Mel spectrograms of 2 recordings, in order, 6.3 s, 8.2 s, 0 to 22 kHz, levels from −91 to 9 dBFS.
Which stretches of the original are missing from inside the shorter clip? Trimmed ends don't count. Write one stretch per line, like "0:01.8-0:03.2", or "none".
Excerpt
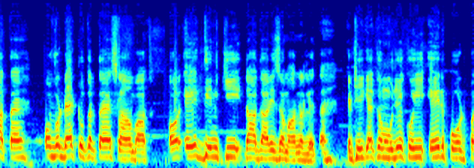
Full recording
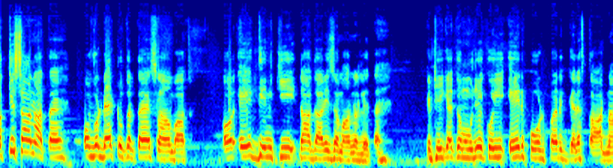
0:02.6-0:02.8
0:05.2-0:05.6

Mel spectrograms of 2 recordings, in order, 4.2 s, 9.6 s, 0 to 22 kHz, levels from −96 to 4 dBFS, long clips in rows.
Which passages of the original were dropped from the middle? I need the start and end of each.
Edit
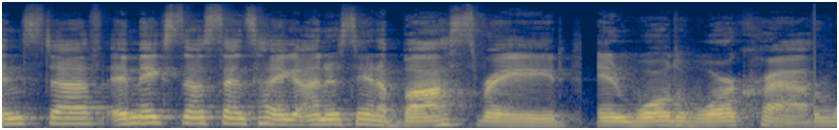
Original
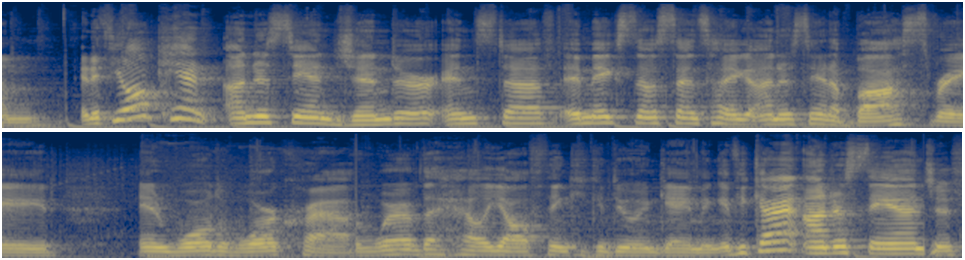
0:05.1-0:05.4

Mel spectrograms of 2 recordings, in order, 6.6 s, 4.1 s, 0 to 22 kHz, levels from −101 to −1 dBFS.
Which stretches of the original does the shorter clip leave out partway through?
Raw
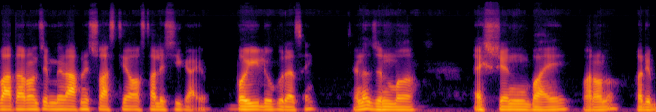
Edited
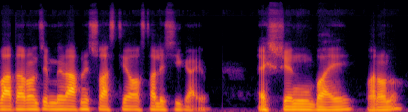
0:02.2-0:04.3

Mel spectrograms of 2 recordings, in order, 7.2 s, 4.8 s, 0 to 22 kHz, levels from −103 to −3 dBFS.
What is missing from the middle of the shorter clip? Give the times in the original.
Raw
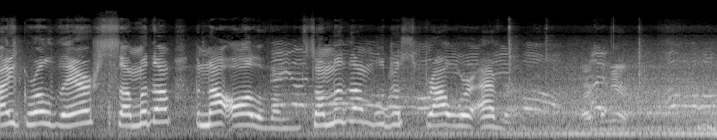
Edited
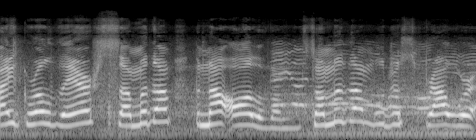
none

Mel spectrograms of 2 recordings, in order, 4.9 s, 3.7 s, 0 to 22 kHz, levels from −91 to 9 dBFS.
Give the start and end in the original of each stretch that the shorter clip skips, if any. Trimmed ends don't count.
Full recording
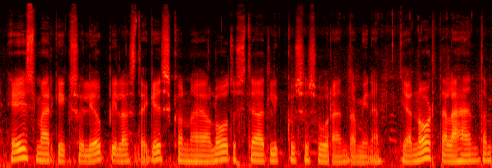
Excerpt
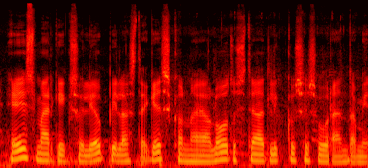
none

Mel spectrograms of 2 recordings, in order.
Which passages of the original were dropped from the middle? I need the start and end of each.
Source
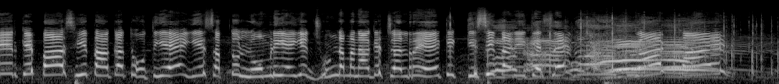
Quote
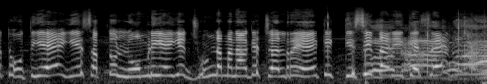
none

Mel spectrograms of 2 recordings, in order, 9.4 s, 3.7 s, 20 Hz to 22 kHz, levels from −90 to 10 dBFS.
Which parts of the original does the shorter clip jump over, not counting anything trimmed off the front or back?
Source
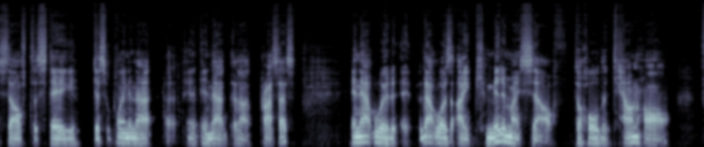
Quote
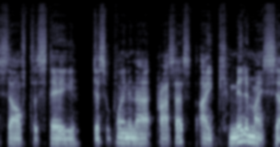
0:02.6-0:06.0

